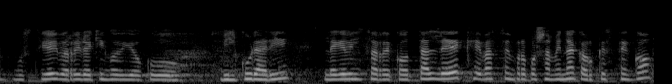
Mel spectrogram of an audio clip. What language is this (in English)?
Basque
